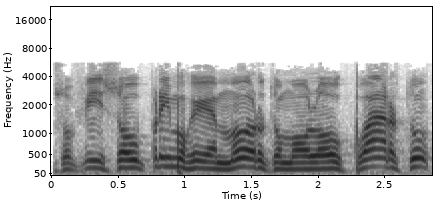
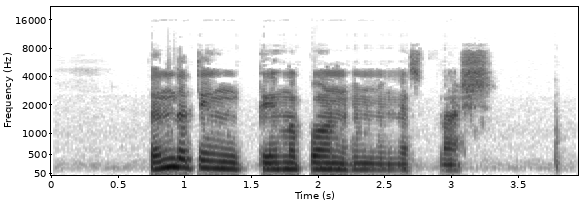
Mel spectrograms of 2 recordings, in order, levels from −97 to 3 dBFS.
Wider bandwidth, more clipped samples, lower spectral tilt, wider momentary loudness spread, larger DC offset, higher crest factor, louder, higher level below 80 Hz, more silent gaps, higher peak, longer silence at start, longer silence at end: second, 5.8 kHz vs 8 kHz; neither; second, -5 dB/octave vs -7 dB/octave; second, 3 LU vs 13 LU; neither; about the same, 14 dB vs 16 dB; about the same, -15 LUFS vs -14 LUFS; first, -46 dBFS vs -52 dBFS; neither; about the same, 0 dBFS vs 0 dBFS; second, 0.05 s vs 0.75 s; second, 0.05 s vs 0.7 s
